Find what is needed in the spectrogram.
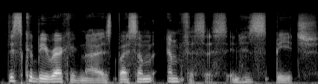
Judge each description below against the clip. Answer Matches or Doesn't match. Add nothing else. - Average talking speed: Matches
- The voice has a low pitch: Matches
